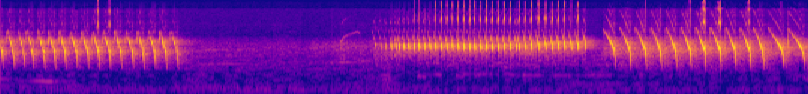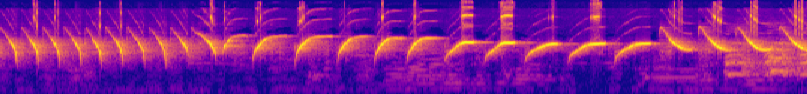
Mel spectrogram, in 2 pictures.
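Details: Canary singing a long ngerol and ngerek style song used as training master: a buzzy trill, a brief pause, another rapid trill, then an accelerating run of looping rising and falling whistled sweeps.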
